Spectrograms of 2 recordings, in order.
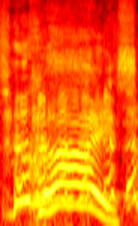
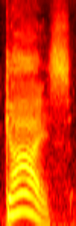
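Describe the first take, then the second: First: Very high, drawn-out holler; loud yell. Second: High, raised call for attention; yelled interjection. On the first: Autumn tries to break up the argument, loud yell. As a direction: holler at the top of the voice. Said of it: "Autumn yelled again". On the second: Autumn interrupts the arguing group, moderate yell. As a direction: call out to cut into the argument. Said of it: "Autumn yelled". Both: A narrator's reading.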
